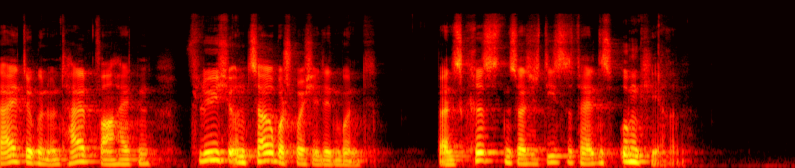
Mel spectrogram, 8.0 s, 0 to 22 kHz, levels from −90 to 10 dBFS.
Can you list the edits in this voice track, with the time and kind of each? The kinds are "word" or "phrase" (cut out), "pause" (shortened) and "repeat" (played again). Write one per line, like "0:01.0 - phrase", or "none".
none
